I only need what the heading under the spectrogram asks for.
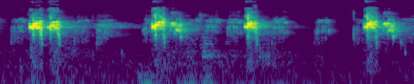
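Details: Budgerigars mating, giving four loud, harsh, chattering chirp bursts about one second apart, each a rough double note with softer twittering between.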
